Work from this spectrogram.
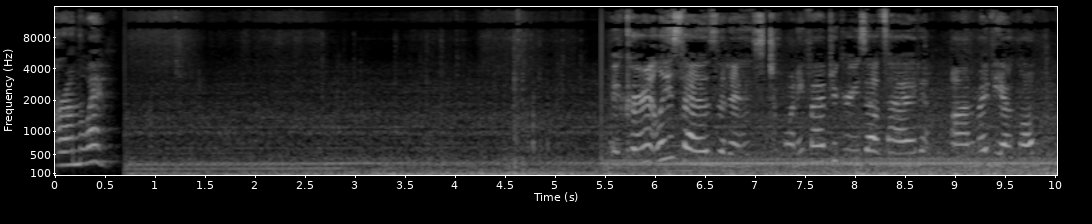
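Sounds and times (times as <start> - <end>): car engine and road noise: 0.7 - 10.0.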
